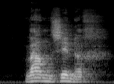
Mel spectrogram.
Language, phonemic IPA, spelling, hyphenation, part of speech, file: Dutch, /ˌʋaːnˈzɪ.nəx/, waanzinnig, waan‧zin‧nig, adjective / adverb, Nl-waanzinnig.ogg
- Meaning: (adjective) 1. out of his/her mind, insane, mad 2. crazy, fantastic outrageous; extreme; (adverb) 1. in an insane way 2. incredibly, extremely (well or good)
